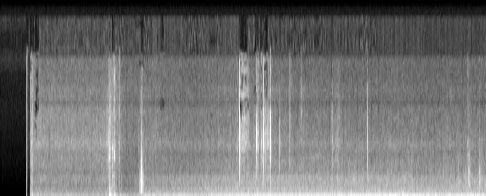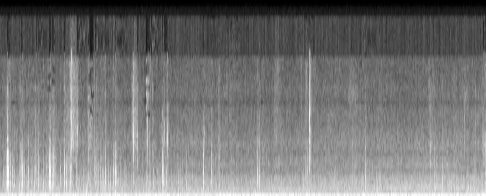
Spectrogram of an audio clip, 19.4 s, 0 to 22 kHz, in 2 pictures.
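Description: Nissan or Renault car with a Jatco CVT cruising at a steady 2000 RPM, a continuous low engine and road rumble that holds level without rising or falling, heard from inside after a brief knock at the start.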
